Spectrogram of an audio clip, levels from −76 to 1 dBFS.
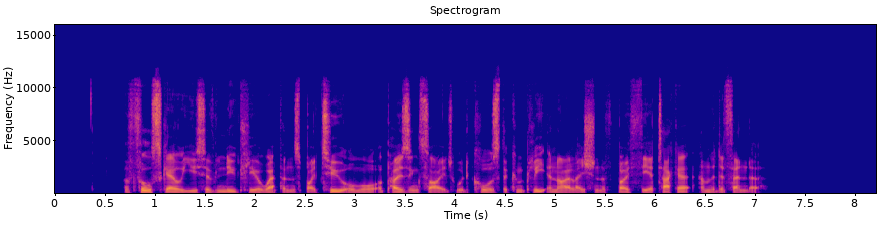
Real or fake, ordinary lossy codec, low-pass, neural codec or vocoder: real; Opus, 64 kbps; 10.8 kHz; none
